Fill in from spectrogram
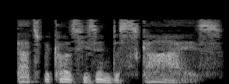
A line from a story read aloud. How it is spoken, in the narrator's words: Evan whispers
